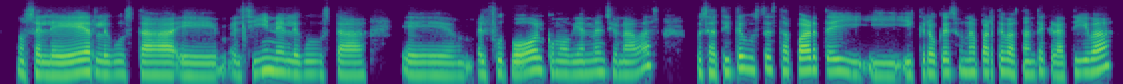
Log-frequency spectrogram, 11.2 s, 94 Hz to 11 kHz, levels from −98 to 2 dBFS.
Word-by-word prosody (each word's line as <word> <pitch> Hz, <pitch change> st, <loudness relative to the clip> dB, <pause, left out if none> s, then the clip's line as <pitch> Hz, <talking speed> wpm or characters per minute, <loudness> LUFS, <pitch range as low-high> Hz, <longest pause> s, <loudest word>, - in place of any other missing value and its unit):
no 175 Hz, -, -2 dB
sé, 170 Hz, +2 st, +1 dB
leer, 165 Hz, +4 st, +5 dB
le 170 Hz, -2 st, +1 dB
gusta, 165 Hz, 0 st, +2 dB
eh, 155 Hz, -1 st, -2 dB
el 160 Hz, -2 st, -6 dB
cine, 195 Hz, +2 st, 0 dB
le 170 Hz, -2 st, 0 dB
gusta, 165 Hz, -1 st, -2 dB, 0.4 s
eh, 160 Hz, -1 st, -2 dB, 0.2 s
el 170 Hz, -1 st, -3 dB
fútbol, 180 Hz, +5 st, +2 dB
como 175 Hz, -3 st, -4 dB
bien 170 Hz, +1 st, -3 dB
mencionabas, 185 Hz, +6 st, -3 dB, 0.4 s
pues, 190 Hz, -1 st, -4 dB
a 180 Hz, -, +2 dB
ti 195 Hz, -, -2 dB
te 235 Hz, -, +5 dB
gusta 220 Hz, -1 st, -2 dB
esta 205 Hz, -2 st, -3 dB
parte, 205 Hz, -1 st, +5 dB
y 180 Hz, -5 st, -3 dB
y 155 Hz, 0 st, -5 dB
y 165 Hz, -, -5 dB
creo 180 Hz, +1 st, -1 dB
que 185 Hz, -, +1 dB
es 185 Hz, -, -6 dB
una 190 Hz, -1 st, -2 dB
parte 185 Hz, +1 st, 0 dB
bastante 175 Hz, 0 st, -1 dB
creativa. 185 Hz, -, +2 dB
175 Hz, 175 wpm, -24 LUFS, 165-190 Hz, 0.4 s, leer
